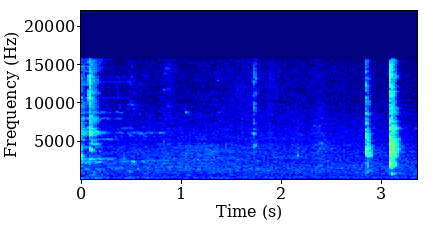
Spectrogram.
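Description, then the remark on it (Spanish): Two quick, crisp crackles near the end, the brittle crunch of a hollow fried buñuelo shell, fully crisp and hollow inside, breaking over a faint hiss with no talking. “¿se escucha? Eh, el crujiente que está, o sea, está hueco por dentro. Es una, una capa totalmente crujiente.”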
